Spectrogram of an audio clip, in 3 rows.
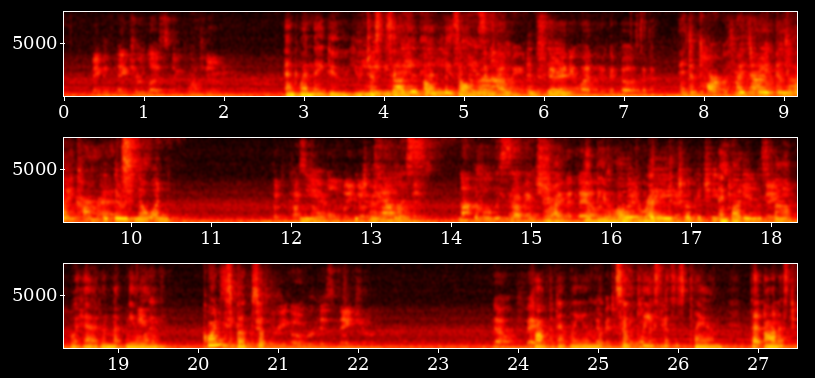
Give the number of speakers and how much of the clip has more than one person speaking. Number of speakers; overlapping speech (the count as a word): six, about 52%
